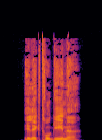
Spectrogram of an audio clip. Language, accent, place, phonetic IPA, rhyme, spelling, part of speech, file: German, Germany, Berlin, [elɛktʁoˈɡeːnə], -eːnə, elektrogene, adjective, De-elektrogene.ogg
- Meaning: inflection of elektrogen: 1. strong/mixed nominative/accusative feminine singular 2. strong nominative/accusative plural 3. weak nominative all-gender singular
